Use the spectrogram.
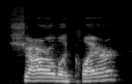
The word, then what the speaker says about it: Charles Leclerc: to say his name I'm pretty adamant about being charola Claire but I mostly get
